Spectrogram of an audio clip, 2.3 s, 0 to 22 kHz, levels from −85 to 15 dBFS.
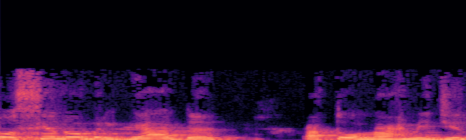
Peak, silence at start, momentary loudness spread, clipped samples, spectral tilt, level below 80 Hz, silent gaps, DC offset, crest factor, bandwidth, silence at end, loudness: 0 dBFS; 0 s; 8 LU; under 0.1%; -6.5 dB/octave; -46 dBFS; none; under 0.1%; 8 dB; 11.5 kHz; 0 s; -9 LUFS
